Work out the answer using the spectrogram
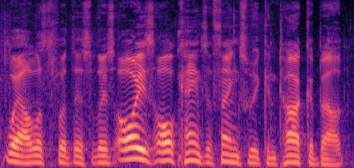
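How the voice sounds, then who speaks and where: A man's voice: mid-range voice, expressive, normal speed, darkish tone. A man chairing a club meeting with informal, rambling and hesitant remarks and announcements.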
